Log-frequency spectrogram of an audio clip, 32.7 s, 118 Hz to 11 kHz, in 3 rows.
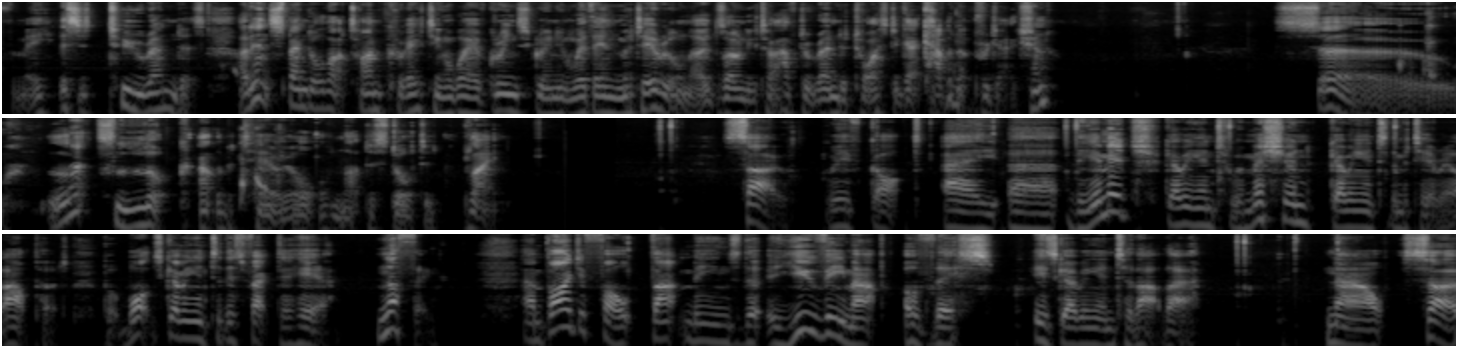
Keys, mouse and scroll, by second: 13.2 click, 15.9 click, 16.7-17.4 scroll up 12, 17.4 middle click, 18.8 click, 19.9 click, 21.2 click, 25.8 middle click, 31.0 click, 31.4 middle click.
